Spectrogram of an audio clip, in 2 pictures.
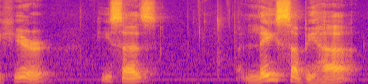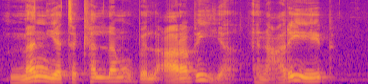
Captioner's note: speaking arabic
